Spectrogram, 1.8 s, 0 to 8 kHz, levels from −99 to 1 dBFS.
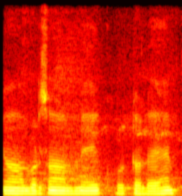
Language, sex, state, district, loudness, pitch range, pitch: Hindi, male, Uttar Pradesh, Shamli, -15 LUFS, 115-120 Hz, 115 Hz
